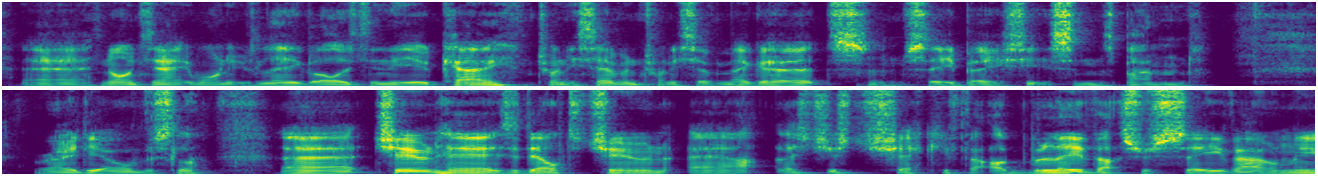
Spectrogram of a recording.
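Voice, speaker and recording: A man giving a casual, unscripted hands-on demonstration, thinking aloud in a hesitant, tentative way. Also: lowish voice. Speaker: presenter of a radio equipment demonstration.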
